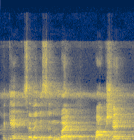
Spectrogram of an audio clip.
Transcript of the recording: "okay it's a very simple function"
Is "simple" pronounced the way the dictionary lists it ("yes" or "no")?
no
